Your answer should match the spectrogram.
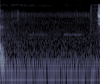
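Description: Two faint electronic beeps of the same high pitch, about half a second apart, over low background noise.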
